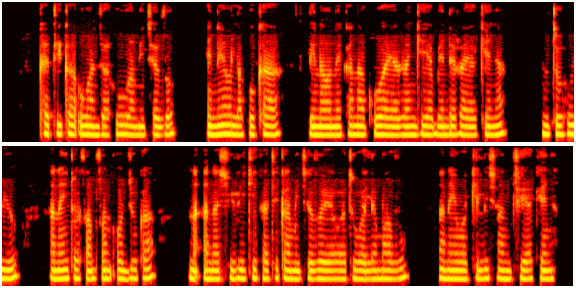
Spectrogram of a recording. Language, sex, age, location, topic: Swahili, female, 18-24, Kisumu, education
